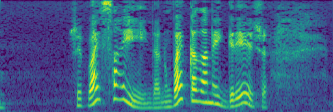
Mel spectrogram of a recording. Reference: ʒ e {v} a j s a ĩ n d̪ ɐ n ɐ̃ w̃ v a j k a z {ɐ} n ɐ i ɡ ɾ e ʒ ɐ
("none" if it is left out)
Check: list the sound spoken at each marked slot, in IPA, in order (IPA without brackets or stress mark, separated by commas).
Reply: v, a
